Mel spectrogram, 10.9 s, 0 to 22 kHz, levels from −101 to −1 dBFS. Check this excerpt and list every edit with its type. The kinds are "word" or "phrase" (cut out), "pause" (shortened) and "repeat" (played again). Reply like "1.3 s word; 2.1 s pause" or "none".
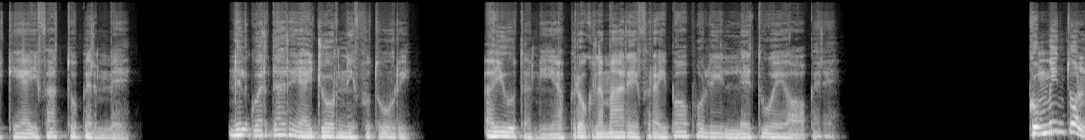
none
